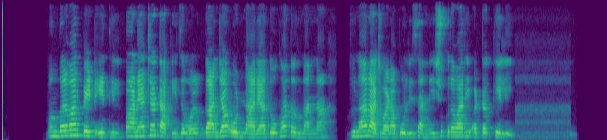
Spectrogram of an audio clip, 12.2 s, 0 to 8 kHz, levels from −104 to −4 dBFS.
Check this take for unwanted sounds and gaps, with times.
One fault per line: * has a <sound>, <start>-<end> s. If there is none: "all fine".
all fine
